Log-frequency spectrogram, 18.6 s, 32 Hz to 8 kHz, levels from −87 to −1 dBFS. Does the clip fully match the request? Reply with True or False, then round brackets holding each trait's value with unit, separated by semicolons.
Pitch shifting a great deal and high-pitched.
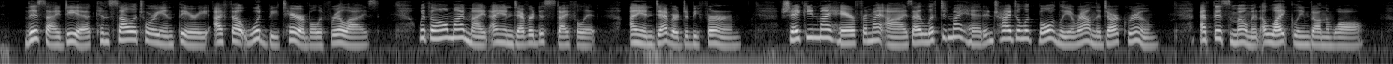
True (6.8 semitones; 205 Hz)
